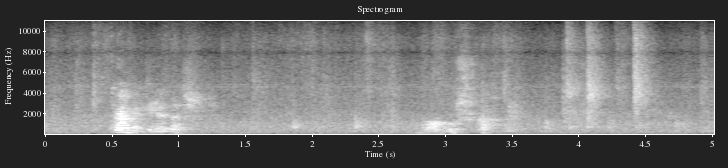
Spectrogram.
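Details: A pet African grey parrot mimics human speech in two short bursts of talk-like syllables, in a raspy voice with clear harmonics. Quiet indoor room sound fills the gaps.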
